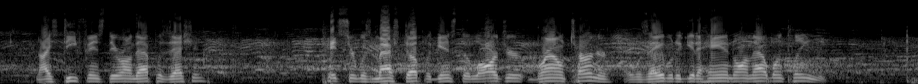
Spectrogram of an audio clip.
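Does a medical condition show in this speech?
No.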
